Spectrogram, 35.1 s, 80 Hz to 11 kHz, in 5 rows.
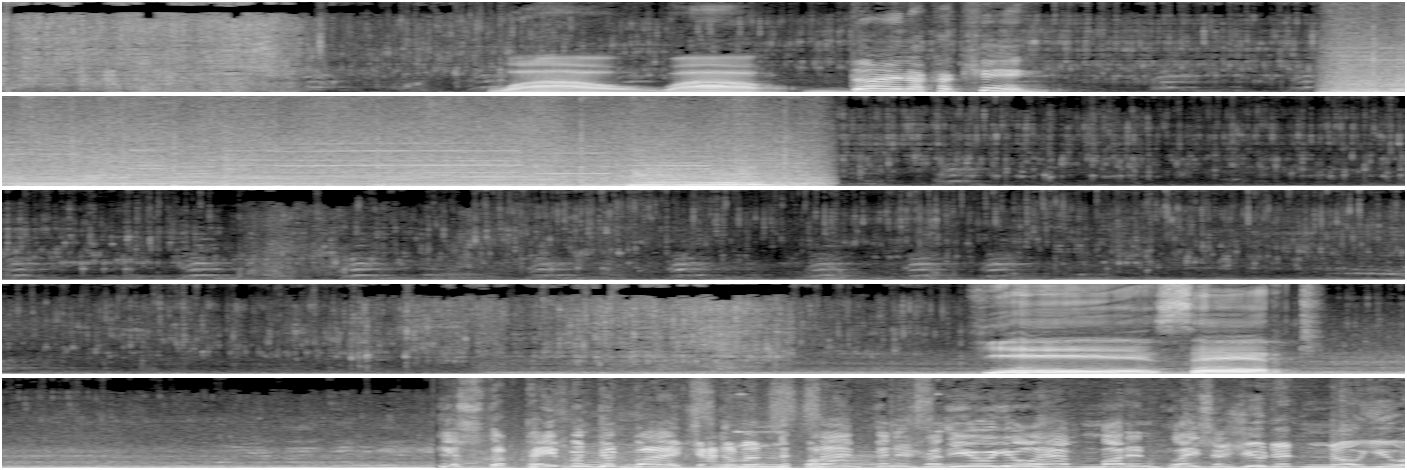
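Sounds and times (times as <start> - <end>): water trickling and dripping: 0.0 - 6.6, 11.2 - 25.9, 27.6 - 28.8
car sound effects: 6.6 - 11.2, 23.5 - 33.1
loud music: 6.6 - 11.2.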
